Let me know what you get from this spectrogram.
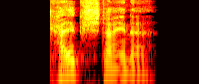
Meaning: nominative/accusative/genitive plural of Kalkstein
- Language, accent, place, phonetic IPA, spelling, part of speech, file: German, Germany, Berlin, [ˈkalkˌʃtaɪ̯nə], Kalksteine, noun, De-Kalksteine.ogg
